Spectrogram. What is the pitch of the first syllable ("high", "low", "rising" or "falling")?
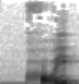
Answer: rising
